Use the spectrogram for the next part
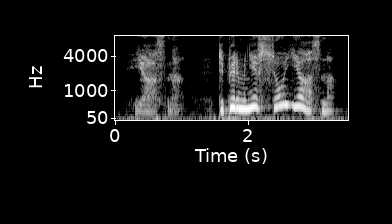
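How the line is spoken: Hoarse rasp. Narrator (Russian): прохрипела

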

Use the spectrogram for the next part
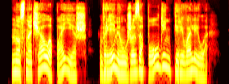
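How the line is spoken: Warm grumbling with smile. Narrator (Russian): проворчала Мирна, ласково мне улыбнувшись

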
